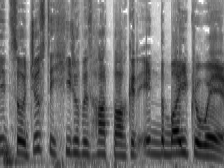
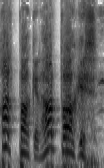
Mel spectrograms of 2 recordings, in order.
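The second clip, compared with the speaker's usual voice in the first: mock thrilled, worked-up, excited man's exclamation; 3 semitones higher, 4 dB louder than usual. Retelling a man's answer to a reporter, imitating an excited man. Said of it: "try and do his in excitement justice".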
